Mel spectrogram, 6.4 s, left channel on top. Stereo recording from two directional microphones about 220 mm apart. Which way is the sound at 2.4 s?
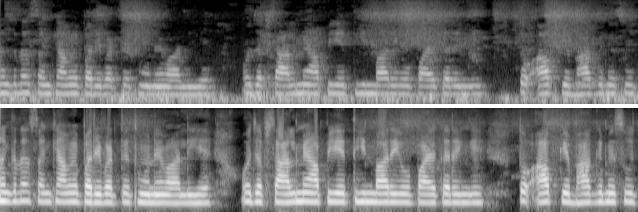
45° right (ahead or behind).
